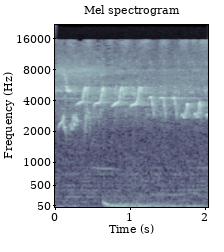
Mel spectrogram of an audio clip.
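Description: Bird chirping in a quick series of short, repeated high notes, about four a second, over background music with a deep bass note that drops in about half a second in.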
